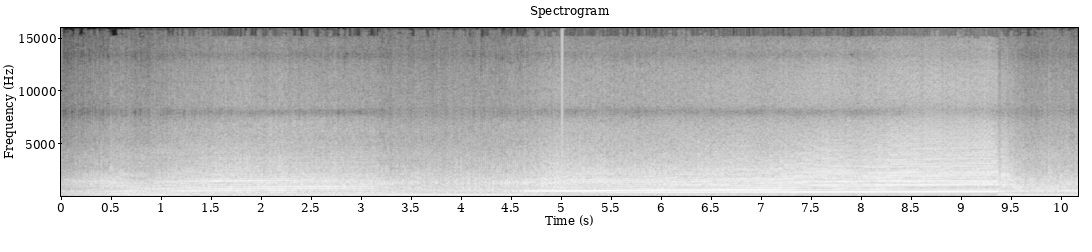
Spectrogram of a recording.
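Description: Motorcycle engine pulling hard under acceleration. Its pitch climbs steadily through a gear, dips sharply at an upshift about nine seconds in, then starts climbing again. It is loud throughout.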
